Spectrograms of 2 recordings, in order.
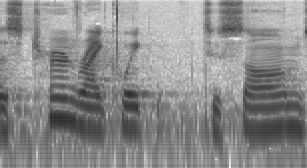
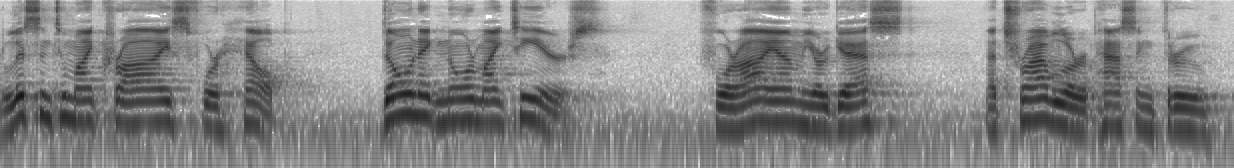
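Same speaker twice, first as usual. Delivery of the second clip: fervent louder reading of a plea; pleading scripture reading; 3 semitones higher, 6 dB louder than usual. Acted. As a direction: cry the verse out to the Lord. Reads Psalm thirty-nine plea.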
